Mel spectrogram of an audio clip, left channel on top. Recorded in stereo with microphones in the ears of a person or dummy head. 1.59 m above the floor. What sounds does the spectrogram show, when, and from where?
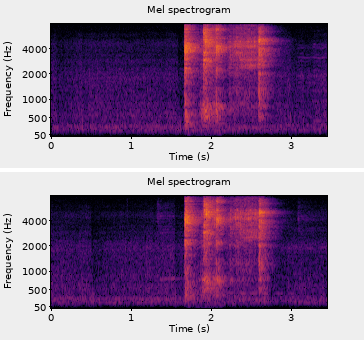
1.7 s a camera shutter: 35° left (ahead or behind), 1.8 m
